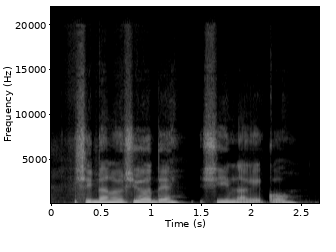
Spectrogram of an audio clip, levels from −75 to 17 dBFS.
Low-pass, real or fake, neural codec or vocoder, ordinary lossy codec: none; fake; codec, 44.1 kHz, 2.6 kbps, SNAC; none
